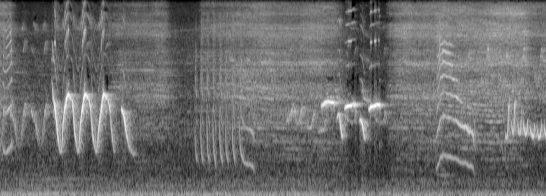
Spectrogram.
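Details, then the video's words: Singing caged laughingthrush, a pet bird in Vietnam, dancing with its feathers fanned. A looping wavy whistle, then a fast ticking run of short notes, brief chattering phrases and a few lower slurred whistles. "khướu hót múa xòe như máy bay"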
